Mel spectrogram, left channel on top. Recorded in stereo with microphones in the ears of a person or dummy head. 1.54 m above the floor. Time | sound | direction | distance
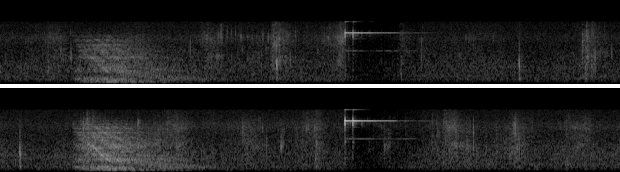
0.7 | a whoosh | 45° right (ahead or behind) | 5.5 m
3.4 | a bicycle bell | 30° right (ahead or behind) | 3 m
